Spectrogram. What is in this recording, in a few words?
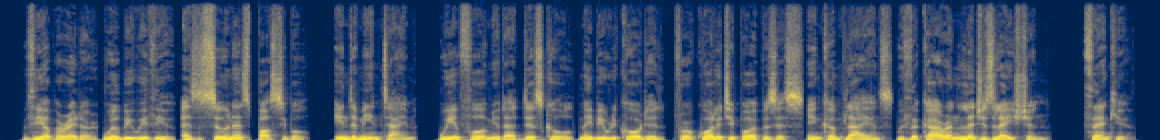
male italian voice over english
